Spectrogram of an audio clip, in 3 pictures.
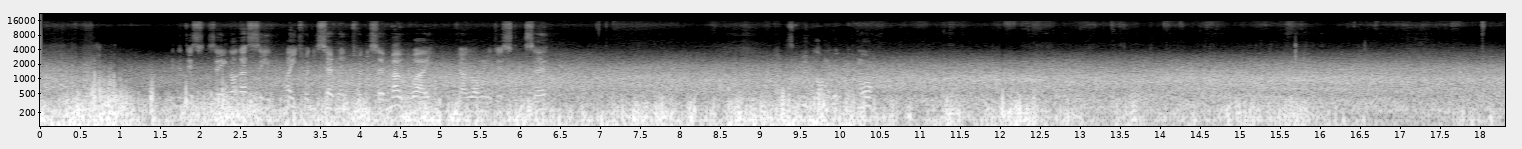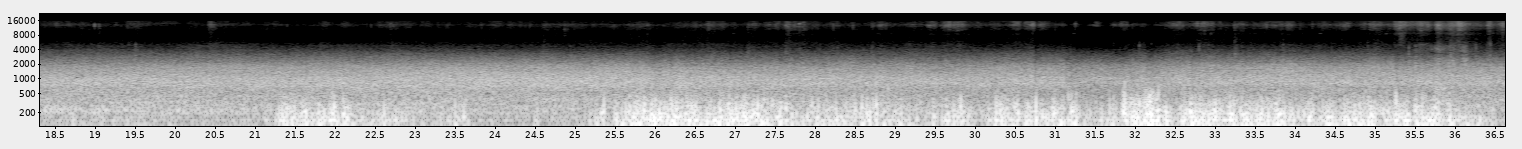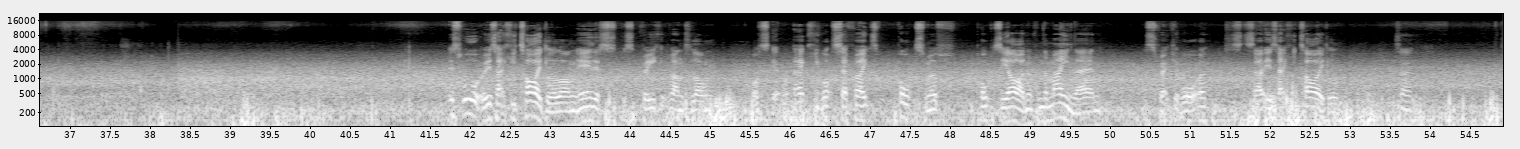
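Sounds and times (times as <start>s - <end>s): distant motorway traffic: 0.0s - 54.9s
wind buffeting microphone: 0.0s - 54.9s.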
